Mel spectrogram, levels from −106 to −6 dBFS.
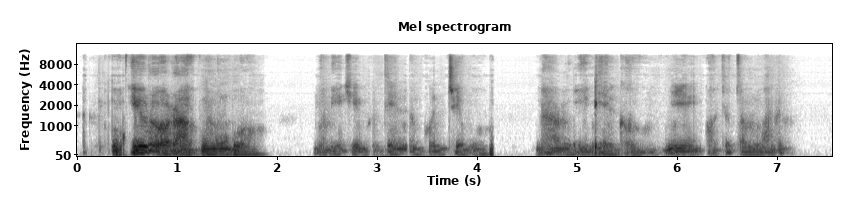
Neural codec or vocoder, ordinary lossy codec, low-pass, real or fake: codec, 24 kHz, 1.5 kbps, HILCodec; none; 10.8 kHz; fake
